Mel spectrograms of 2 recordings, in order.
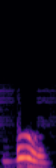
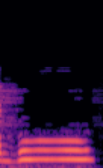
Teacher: با کا پیش کے ساتھ یا ضمہ کے ساتھ ایکچوئل ساؤنڈ کیا ہے, با ضمہ بو, با پیش بو, لیکن آگے واو لگ گیا ہے تو لمبا کرنا پڑ رہا ہے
